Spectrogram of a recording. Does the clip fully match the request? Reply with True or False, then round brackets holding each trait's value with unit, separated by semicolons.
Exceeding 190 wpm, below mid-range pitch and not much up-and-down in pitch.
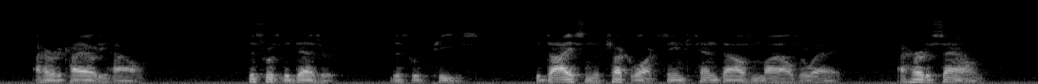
False (150 wpm; 95 Hz; 2.0 semitones)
